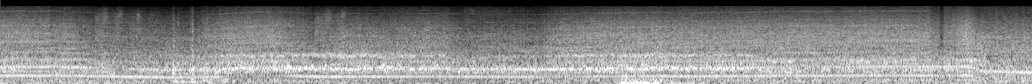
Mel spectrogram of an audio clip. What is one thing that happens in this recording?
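Tyres squeal as a car drifts through a bend.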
